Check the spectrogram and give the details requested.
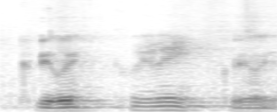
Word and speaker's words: Queally: you, but like, I don't know how to pronounce his name, so apologies if I get this wrong, but Queally, is it? Queally, yeah.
